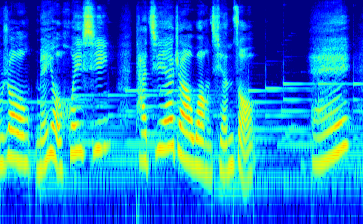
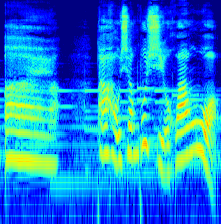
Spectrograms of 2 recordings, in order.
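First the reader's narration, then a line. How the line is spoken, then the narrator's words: Disappointed sigh. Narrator (Chinese): 蓉蓉失望地叹了口气，说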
